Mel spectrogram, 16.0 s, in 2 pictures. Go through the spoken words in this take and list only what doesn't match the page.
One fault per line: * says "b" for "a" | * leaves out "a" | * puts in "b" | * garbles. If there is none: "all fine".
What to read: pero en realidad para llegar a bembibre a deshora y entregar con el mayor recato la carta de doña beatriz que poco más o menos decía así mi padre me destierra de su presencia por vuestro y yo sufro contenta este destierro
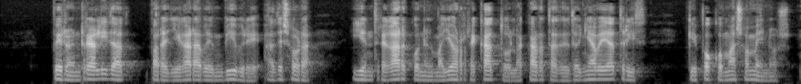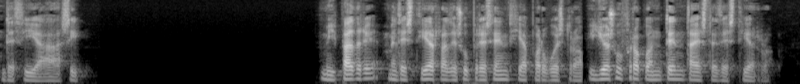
all fine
